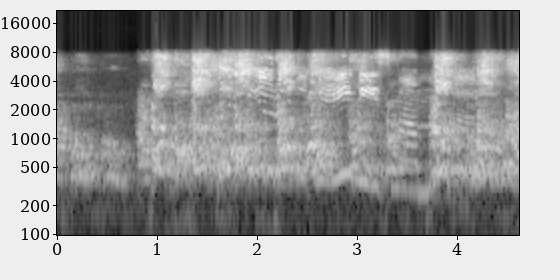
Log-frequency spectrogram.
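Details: Puppies giving a dense, unbroken chorus of overlapping yelps and short barks, with wavering high whines rising above the din around the middle and end.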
